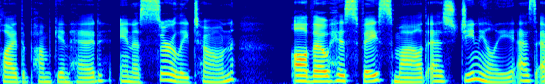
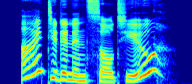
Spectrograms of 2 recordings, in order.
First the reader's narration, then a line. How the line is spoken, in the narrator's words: protested Jack indignantly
